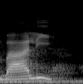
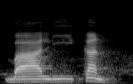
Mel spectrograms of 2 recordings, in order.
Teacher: Perhatikan seperti contoh berikut, yaitu pada kata balik diucapkan bali, vokal I diucapkan I rendah, tetapi ketika mendapatkan sufiks an sehingga menjadi baikan, bunyi I berubah menjadi I tinggi, balikan. Perubahan ini akibat bunyi yang mengikutinya.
